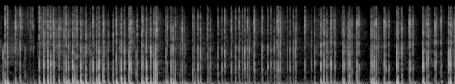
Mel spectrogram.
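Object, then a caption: Thin plastic card. A small, flat, thin pink plastic gift card with a ring logo is held in both hands and quickly tapped and scratched with long pink acrylic nails. The result is a rapid, irregular stream of sharp, dry clicks mixed with bright, crackly scratching. Each tap dies away almost instantly.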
